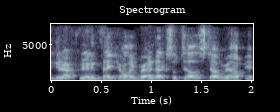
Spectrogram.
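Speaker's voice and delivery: hurried, rattled-off, scripted-sounding delivery. Showing a hotel phone greeting answered too fast: rushed, very quick delivery. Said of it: "they answer it really quickly".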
